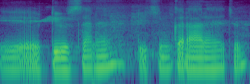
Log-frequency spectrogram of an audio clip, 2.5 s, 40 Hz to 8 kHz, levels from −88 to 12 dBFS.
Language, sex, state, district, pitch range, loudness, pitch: Hindi, male, Chhattisgarh, Jashpur, 110-120 Hz, -19 LUFS, 110 Hz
